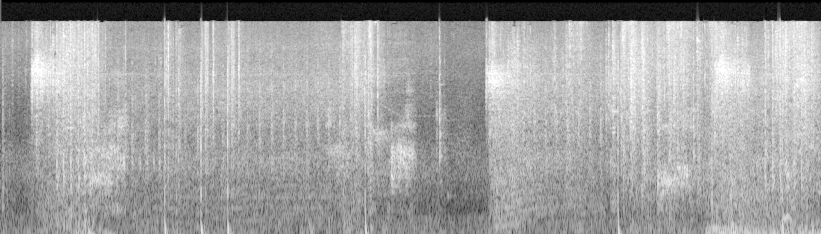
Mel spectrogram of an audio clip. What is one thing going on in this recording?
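A laser rifle fires in rapid bursts.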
